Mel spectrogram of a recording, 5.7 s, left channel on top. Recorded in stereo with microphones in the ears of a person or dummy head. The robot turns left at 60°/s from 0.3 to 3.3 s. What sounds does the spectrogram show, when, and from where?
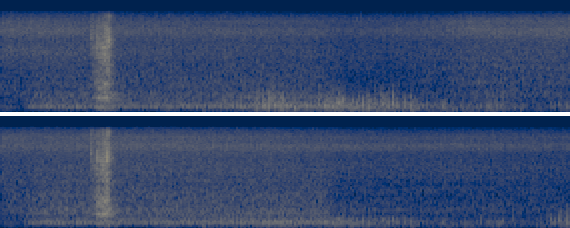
0.9 s tape being pulled: 45° right (ahead or behind), 1.8 m; by 1.2 s 60° right (ahead or behind), 1.8 m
